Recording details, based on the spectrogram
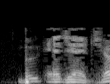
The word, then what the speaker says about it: Buttigieg: He would say yeah. Boot Edge Edge. – Boot Edge Edge.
